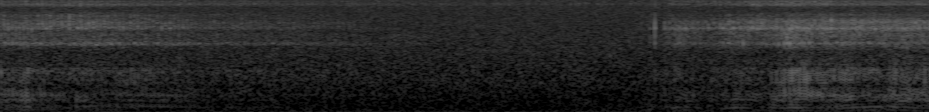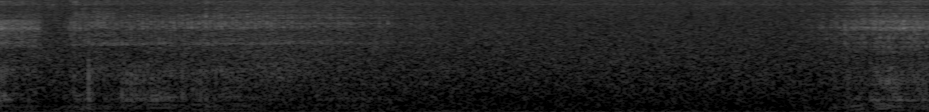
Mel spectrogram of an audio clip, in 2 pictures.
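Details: Bloodhound dog asleep: soft, rumbling snoring with a faint hiss on each breath over steady room noise; ordinary snoring.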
